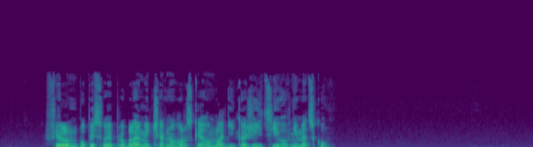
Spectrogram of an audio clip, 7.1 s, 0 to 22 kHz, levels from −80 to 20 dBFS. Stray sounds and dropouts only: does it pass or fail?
pass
